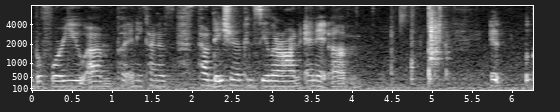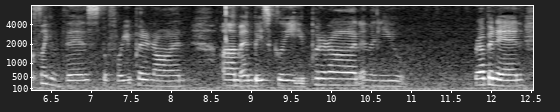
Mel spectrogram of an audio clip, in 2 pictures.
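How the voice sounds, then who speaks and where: A woman vlogger chatting casually through her makeup routine, sniffly with a cold and full of ums. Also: medium pitch. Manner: chatty, many ums and restarts. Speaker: beauty vlogger. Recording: slightly distant mic, faint hiss.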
